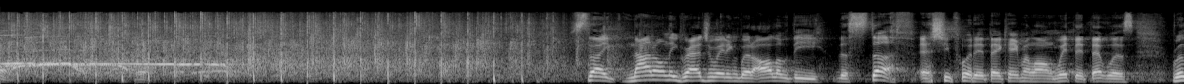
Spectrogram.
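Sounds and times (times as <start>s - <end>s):
church congregation applauding graduates at a service: 0.0s - 6.3s
speech: 5.9s - 11.8s.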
